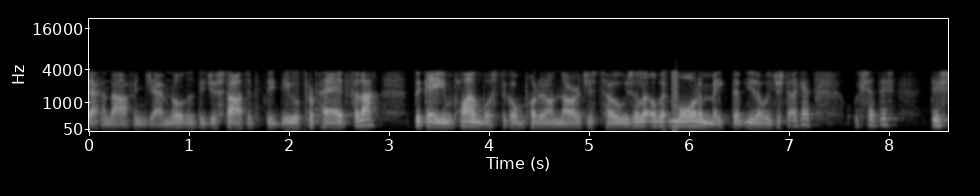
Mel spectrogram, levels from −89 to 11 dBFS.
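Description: Bursts of bit errors on a digital phone line crackle at 1.96 to 2.16 s and 5.74 to 5.87 s. Roughly a few bits per thousand flip, each altering a single G.711 sample, and those hitting high bits give sharp ticks. Unlike packet loss, the speech underneath never drops out.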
